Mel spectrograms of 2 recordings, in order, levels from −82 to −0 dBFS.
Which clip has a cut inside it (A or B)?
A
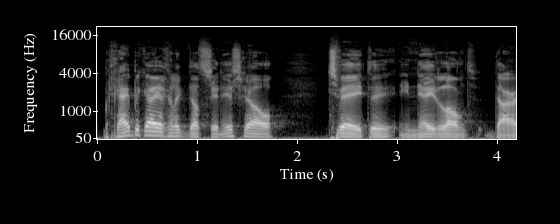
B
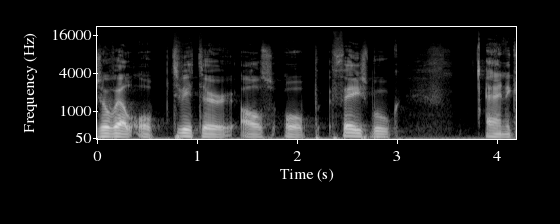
A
